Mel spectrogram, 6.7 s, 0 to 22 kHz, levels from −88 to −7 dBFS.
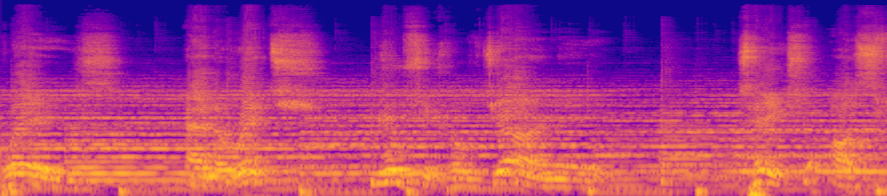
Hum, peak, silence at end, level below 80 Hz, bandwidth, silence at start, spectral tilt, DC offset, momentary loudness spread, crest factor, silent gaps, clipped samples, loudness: none; -6 dBFS; 0 s; -34 dBFS; over 20 kHz; 0 s; -3.5 dB/octave; under 0.1%; 7 LU; 14 dB; none; under 0.1%; -21 LUFS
